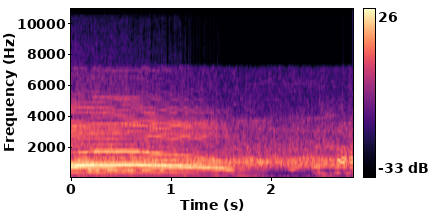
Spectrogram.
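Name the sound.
crowd cheering and whooping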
